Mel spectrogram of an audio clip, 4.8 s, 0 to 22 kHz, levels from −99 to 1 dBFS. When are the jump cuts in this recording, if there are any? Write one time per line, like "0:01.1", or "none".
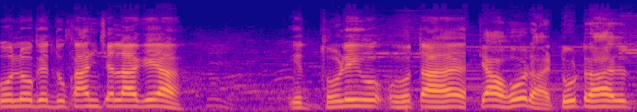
0:03.5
